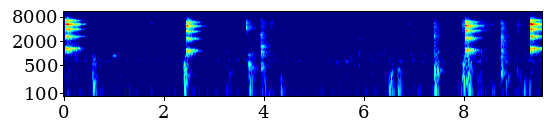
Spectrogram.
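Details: Westie puppies aged 47 days after an outdoor break, giving scattered high piercing squeaks mixed with low short grunts and thumps, irregular and overlapping.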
